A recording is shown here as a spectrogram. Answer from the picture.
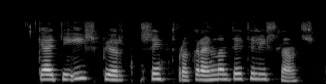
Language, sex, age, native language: Icelandic, female, 50-59, Icelandic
